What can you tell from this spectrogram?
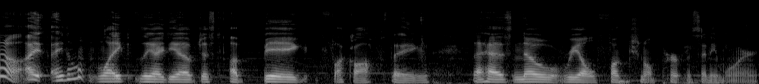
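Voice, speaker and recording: Over music in the background, a man speaks at medium pitch and a moderate pace with ordinary pitch variation. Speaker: gaming streamer. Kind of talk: casual let's play commentary. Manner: casual with frequent fillers.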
